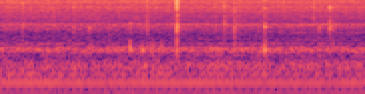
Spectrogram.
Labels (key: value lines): label: anthrophony, boat engine
recorder: HydroMoth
